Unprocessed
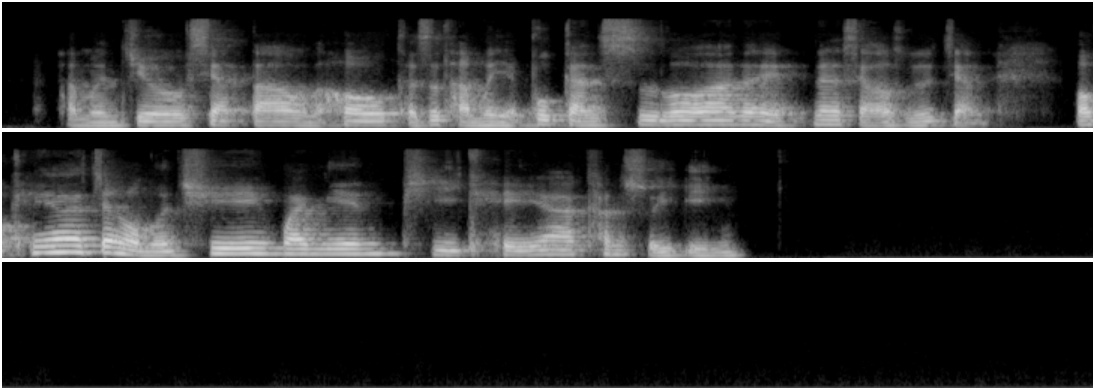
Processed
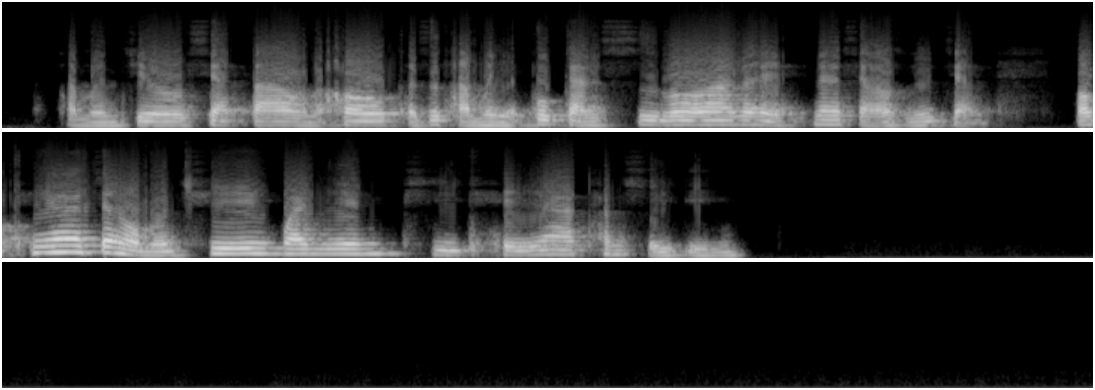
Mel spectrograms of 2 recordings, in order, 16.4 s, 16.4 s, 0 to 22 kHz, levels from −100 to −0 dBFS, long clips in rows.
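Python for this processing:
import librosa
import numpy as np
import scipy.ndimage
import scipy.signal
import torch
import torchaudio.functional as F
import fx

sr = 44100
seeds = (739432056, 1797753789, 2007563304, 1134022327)

y = fx.wiener(x, sr, points=25)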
